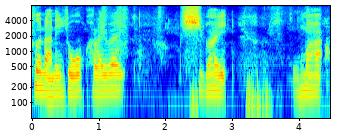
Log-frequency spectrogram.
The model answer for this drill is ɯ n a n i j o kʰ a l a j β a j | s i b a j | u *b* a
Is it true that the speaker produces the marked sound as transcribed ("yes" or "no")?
no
